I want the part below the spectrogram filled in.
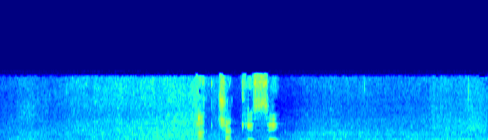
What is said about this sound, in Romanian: Se aud valurile.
